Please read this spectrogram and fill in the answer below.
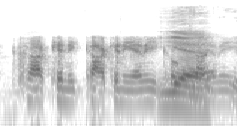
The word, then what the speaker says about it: Kotkaniemi: Yeah, Kotkaniemi.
